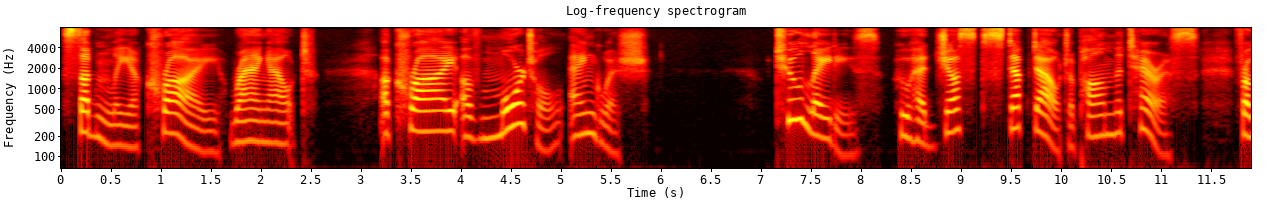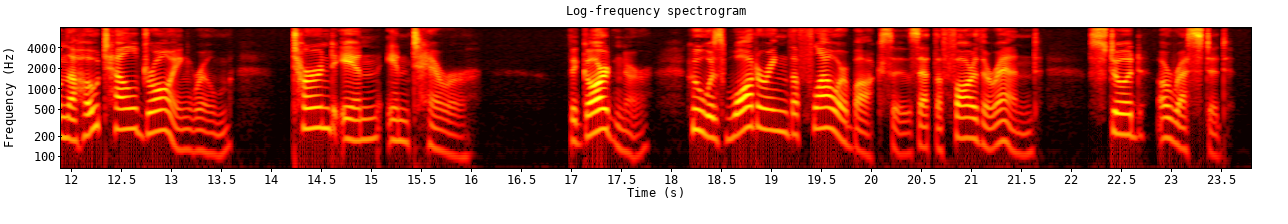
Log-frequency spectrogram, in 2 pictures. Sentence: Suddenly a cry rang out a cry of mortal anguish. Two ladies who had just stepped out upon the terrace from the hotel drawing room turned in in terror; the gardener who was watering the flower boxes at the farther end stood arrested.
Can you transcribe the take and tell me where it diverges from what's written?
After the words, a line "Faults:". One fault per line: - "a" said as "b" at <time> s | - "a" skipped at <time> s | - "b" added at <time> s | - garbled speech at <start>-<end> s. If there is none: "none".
Suddenly a cry rang out a cry of mortal anguish. Two ladies who had just stepped out upon the terrace from the hotel drawing room turned in in terror; the gardener who was watering the flower boxes at the farther end stood arrested.
Faults:
none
